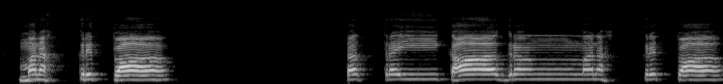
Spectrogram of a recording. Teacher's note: विसर्ग के आगे क है तो वहां पे ख का उच्चारण लाएंगे। तो ये हो जाएगा तत्रै, तत्रैकाग्रं मनः, तत्रैकाग्रं मनः कृत्वा, मनः कृत्वा, ख का उच्चारण आएगा यहाँ पे।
